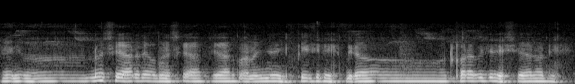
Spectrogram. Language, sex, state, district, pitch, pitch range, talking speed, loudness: Chakma, male, Tripura, Unakoti, 145 Hz, 140-150 Hz, 125 wpm, -14 LUFS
